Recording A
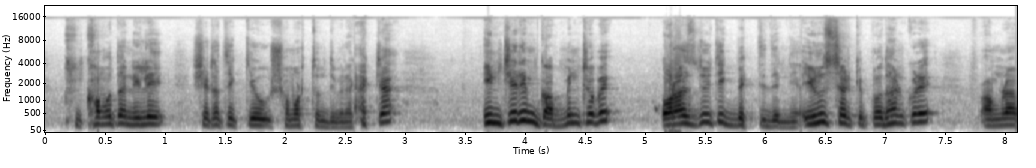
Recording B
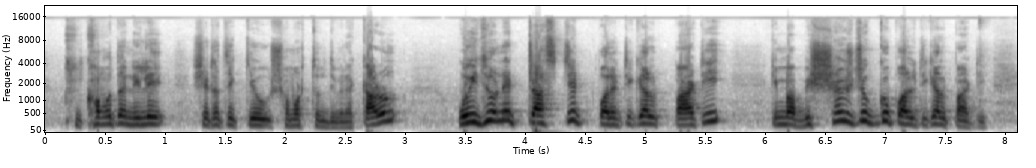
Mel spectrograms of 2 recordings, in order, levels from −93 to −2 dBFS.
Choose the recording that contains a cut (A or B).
A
